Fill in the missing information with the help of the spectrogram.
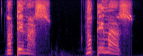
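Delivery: high, soft, soothing hush; calm a scared child; Jesus calming you in the storm, softly; tender Jesus. Acted. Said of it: "palabras que Jesucristo va a hablar".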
